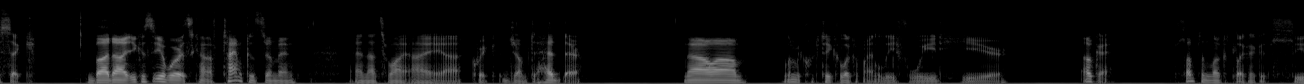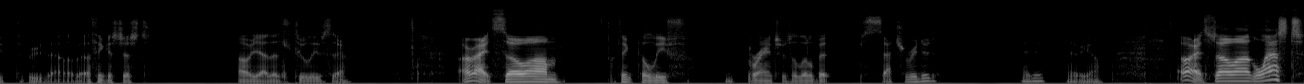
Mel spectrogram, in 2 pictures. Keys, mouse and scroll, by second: 18.9 click, 20.9-22.7 drag, 23.9 click.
